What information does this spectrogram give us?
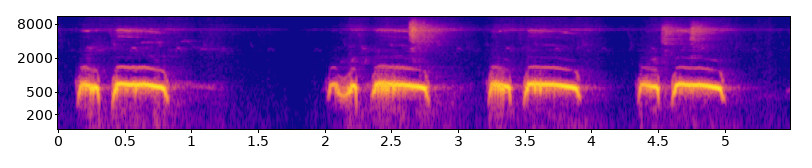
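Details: Spotted dove lure call of four paired coos spaced about a second apart, a short dipping note then a sustained low hoot each time, with brief high chirps from another bird.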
